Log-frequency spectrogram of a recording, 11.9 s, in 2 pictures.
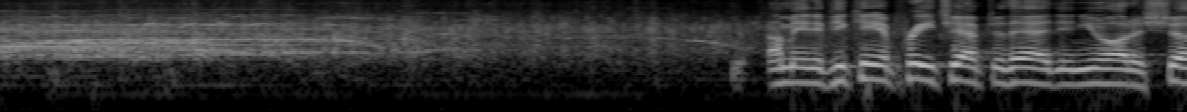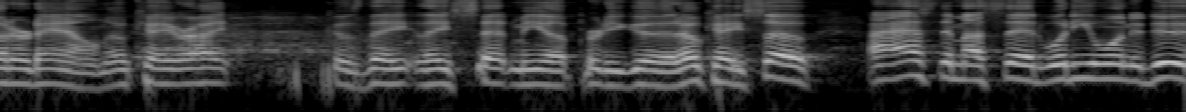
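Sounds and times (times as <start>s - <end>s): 
audience clapping for the worship team: 0.0s - 4.9s
speech: 3.6s - 11.8s
laughter: 6.6s - 8.6s.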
